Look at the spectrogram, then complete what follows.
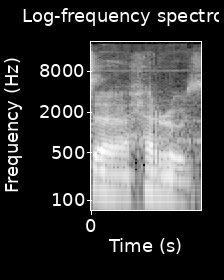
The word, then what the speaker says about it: Haruz: He said I was pronouncing your name wrong, that it has a 7 in it. Haruz. like with a Haruz. sound.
